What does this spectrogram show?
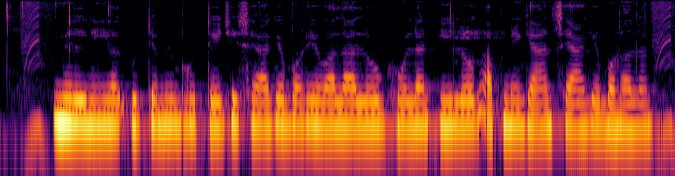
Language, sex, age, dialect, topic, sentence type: Bhojpuri, female, 18-24, Western, banking, statement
